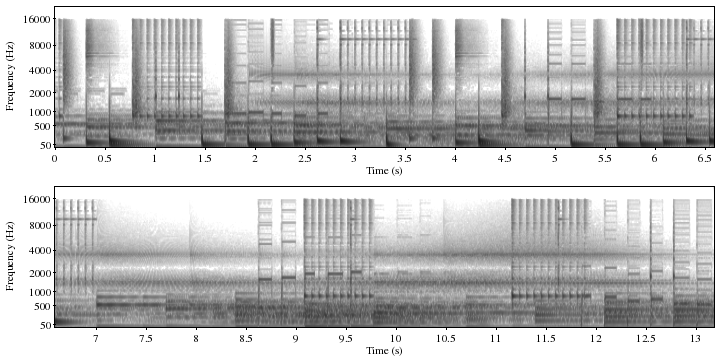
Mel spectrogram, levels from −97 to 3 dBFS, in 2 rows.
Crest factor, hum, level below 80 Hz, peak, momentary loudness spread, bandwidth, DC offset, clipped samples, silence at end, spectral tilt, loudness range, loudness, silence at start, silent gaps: 20 dB; none; -30 dBFS; -4 dBFS; 9 LU; 16.5 kHz; 0.5%; under 0.1%; 0 s; -5 dB/octave; 5 LU; -25 LUFS; 0 s; none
